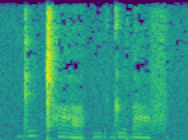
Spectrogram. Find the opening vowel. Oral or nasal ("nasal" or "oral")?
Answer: oral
